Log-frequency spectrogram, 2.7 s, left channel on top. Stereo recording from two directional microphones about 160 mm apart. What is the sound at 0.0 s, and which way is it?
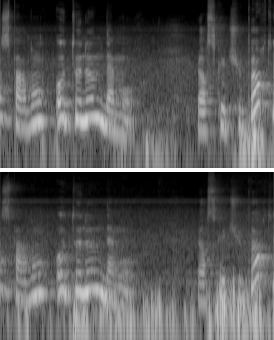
Speech, 60° left (ahead or behind).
